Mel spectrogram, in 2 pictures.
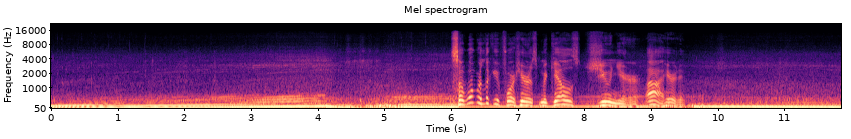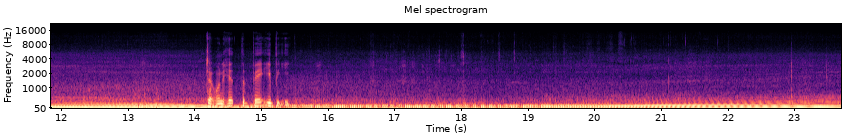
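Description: A motorcycle engine hums up close, rising in pitch as it speeds up and dropping as it shifts gear.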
